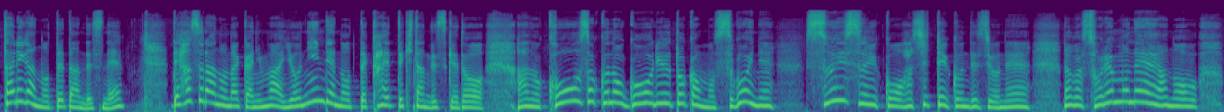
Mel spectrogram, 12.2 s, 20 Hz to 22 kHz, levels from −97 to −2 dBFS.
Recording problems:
squashed, flat; heavily

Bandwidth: 14.5 kHz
